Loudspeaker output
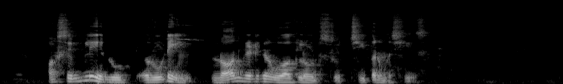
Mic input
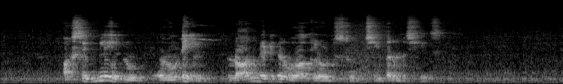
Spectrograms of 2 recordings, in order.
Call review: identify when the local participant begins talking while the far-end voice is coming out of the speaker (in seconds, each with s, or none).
none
